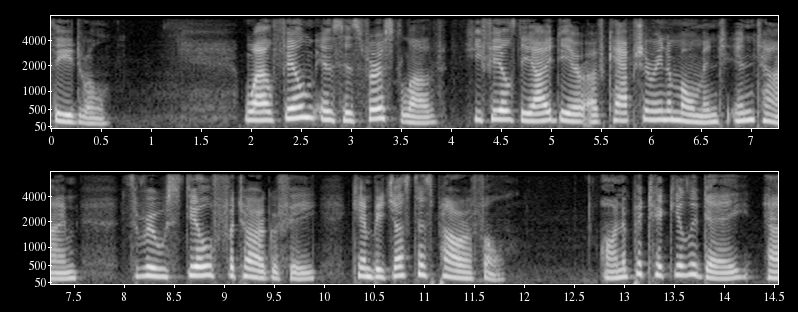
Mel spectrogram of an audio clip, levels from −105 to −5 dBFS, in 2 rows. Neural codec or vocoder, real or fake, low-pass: none; real; 7.2 kHz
